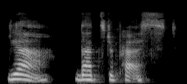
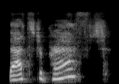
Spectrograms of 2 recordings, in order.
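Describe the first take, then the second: First: "Yeah, that's depressed." said slowly, falling to a settled close; answering the doubters with flat certainty, falling on "depressed"; firm confirmation. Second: "That's depressed?" asked slowly, rising on "depressed"; doubting what people told her, rising on "depressed"; incredulous question. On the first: Speaker answers her own doubters, slow and falling on "depressed". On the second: Speaker mimics people who doubt she was depressed, rising on "depressed". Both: Shown as a demonstration.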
